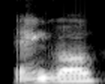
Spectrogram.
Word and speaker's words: Engvall: Bill Ngab? Engvall, Engvall, and Larry the Cable Guy.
